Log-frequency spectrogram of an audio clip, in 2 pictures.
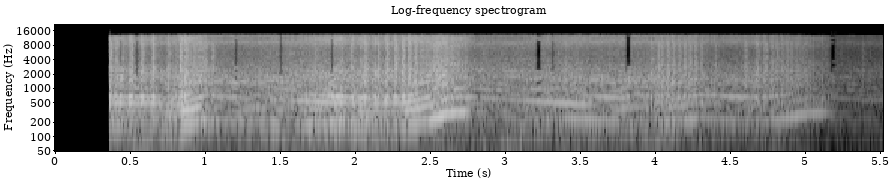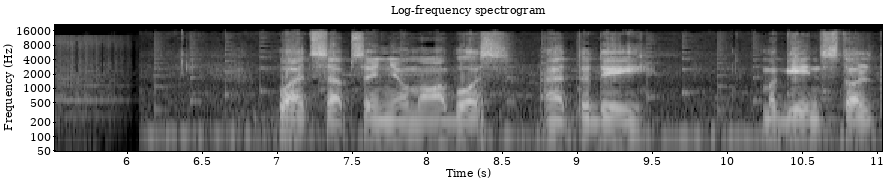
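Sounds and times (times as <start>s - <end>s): engine revving: 0.4s - 6.0s.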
